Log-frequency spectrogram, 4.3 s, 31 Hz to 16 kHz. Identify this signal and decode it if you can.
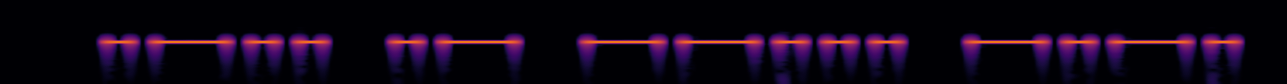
Morse code, heard as a keyed tone, about 15 wpm, 700 Hz. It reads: LA7C
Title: DXCC-100 Call Signs - 4 Characters - Repeated 2x - 15wpm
